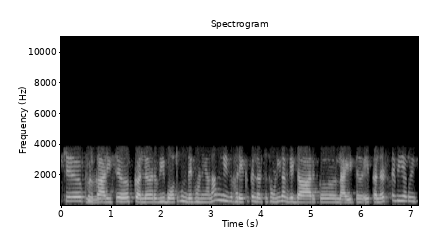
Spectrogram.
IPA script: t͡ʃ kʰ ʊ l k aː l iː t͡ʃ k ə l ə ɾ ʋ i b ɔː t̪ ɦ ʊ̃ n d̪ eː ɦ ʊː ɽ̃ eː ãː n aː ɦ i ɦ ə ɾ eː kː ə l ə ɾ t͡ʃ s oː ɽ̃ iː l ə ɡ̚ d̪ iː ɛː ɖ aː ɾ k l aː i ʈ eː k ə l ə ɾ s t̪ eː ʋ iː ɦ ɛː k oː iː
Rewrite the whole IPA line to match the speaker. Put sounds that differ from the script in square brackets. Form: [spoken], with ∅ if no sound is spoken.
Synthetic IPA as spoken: t͡ʃ [pʰ] ʊ l k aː [ɾ] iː t͡ʃ k ə l ə ɾ ʋ [iː] b ɔː t̪ ɦ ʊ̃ n d̪ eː ɦ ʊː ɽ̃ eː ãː n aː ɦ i ɦ ə ɾ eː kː ə l ə ɾ t͡ʃ s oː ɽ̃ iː l ə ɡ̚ d̪ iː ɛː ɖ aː ɾ k l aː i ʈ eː k ə l ə ɾ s t̪ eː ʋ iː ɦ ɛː k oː iː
